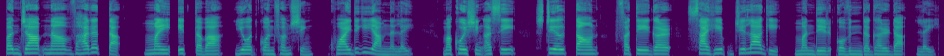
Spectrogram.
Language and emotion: Manipuri, neutral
